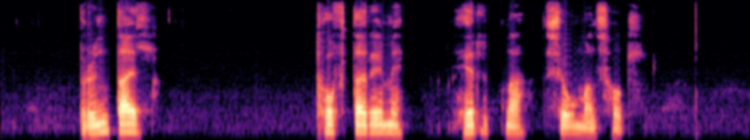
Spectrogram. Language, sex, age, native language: Icelandic, male, 40-49, Icelandic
